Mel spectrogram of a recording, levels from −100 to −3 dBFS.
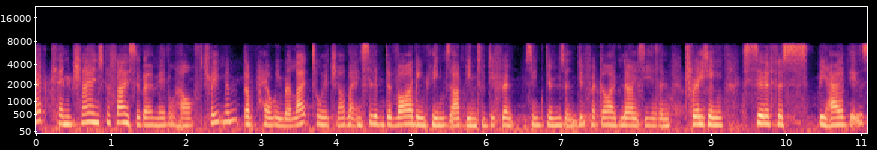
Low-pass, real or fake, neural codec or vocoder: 7.2 kHz; fake; codec, 16 kHz in and 24 kHz out, 0.6 kbps, FireRedTTS-2 codec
